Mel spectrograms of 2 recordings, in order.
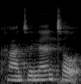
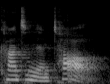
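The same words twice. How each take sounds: First: The stress falls on the second-to-last syllable. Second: The stress falls on the final syllable. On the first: The speaker calls it right. "it's the penultimate syllable" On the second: The speaker calls it wrong. "It's not continental. That sounds French"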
